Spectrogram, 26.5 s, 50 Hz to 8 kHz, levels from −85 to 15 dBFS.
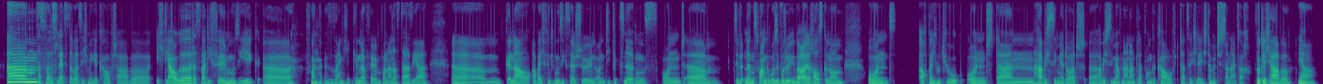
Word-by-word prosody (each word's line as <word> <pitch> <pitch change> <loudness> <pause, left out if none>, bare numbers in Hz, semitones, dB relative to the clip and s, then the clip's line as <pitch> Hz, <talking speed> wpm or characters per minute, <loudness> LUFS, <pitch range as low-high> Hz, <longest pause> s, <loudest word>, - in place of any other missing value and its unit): Ähm, 285 0 +11
das 235 -5 -3
war 175 - +1
das 170 0 -4
Letzte, 155 +1 -2
was 150 0 -4
ich 150 +3 -11
mir 155 -3 -7
gekauft 150 +1 -9
habe. 145 0 -6
Ich 175 0 -9
glaube, 215 +4 +5
das 195 -2 -3
war 185 - +2
die 180 0 -7
Filmmusik, 200 +1 -3
äh, 170 0 -1 0.3
von 210 -5 -2
es 185 -3 -7
ist 165 - -9
eigentlich 180 +1 -6
'n - - -30
Kinderfilm, 170 -6 -3
von 160 -3 -4
„Anastasia“. 165 0 -3 0.5
Ähm, 155 -1 -3
genau. 165 -5 +2
Aber 170 -1 -2
ich 170 0 -8
finde 195 +1 -7
die 190 - -4
Musik 200 +3 -5
sehr 170 -5 -5
schön 165 -3 -5
und 155 0 -7
die 175 - -11
gibt 245 +4 -8
's - - -11
nirgends 145 +1 -3
und, 155 -1 -3
ähm, 150 0 -1 0.3
sie 185 - -1
wird 190 - -2
nirgendwo 230 0 +3
angebo 195 -3 +2
sie 185 +3 -1
wurde 205 -2 +3
überall 210 -5 +5
rausgenommen 165 -4 -1 0.4
und 165 -1 +1 0.5
auch 185 - 0
bei 190 - 0
Youtube. 200 +2 -2
Und 165 0 -2
dann 155 +1 0
habe 165 0 +5
ich 170 0 -5
sie 165 -1 -5
mir 160 -1 -2
dort, 150 -1 -5
äh - - -6
habe 155 +3 -2
ich 175 - -8
sie 160 - -7
mir 155 -2 -1
auf 155 - -9
'ner 165 - -3
anderen 150 -2 -2
Plattform 155 -1 -7
gekauft, 150 -1 -2
tatsächlich. 150 +2 -7
Damit 160 -2 -4
ich's - - -8
dann 155 -2 -6
einfach 160 +2 -9
wirklich 180 -4 +5
habe, 155 +1 +4
ja. 170 -4 +2
165 Hz, 175 wpm, -23 LUFS, 155-185 Hz, 0.5 s, Ähm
